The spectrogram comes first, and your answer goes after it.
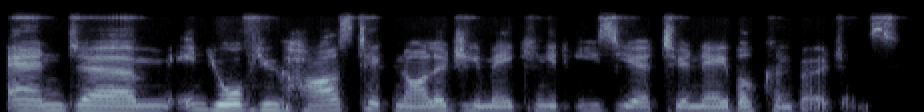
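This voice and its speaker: A woman's voice: low-pitched, flat delivery, normal speed. A woman moderating a business panel, polite, with frequent "um".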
